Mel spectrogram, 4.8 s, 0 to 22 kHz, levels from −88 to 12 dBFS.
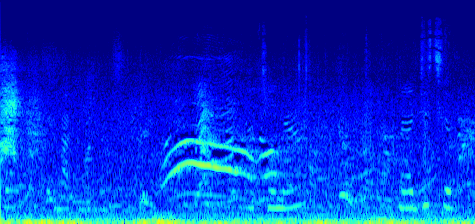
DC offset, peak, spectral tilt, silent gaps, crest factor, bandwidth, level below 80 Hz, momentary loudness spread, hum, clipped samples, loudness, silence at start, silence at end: under 0.1%; -20 dBFS; -4.5 dB/octave; none; 14 dB; 12.5 kHz; -38 dBFS; 11 LU; none; under 0.1%; -42 LUFS; 0 s; 0 s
